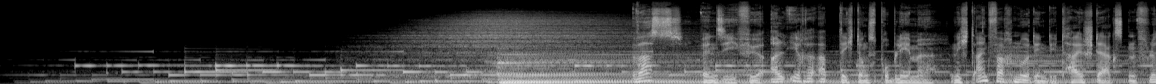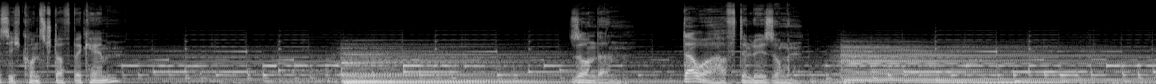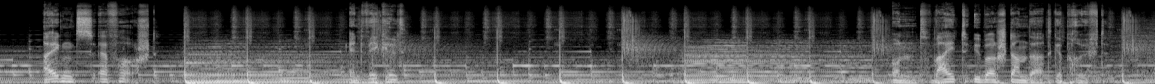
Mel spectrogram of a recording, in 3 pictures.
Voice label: Imagefilm, maenner

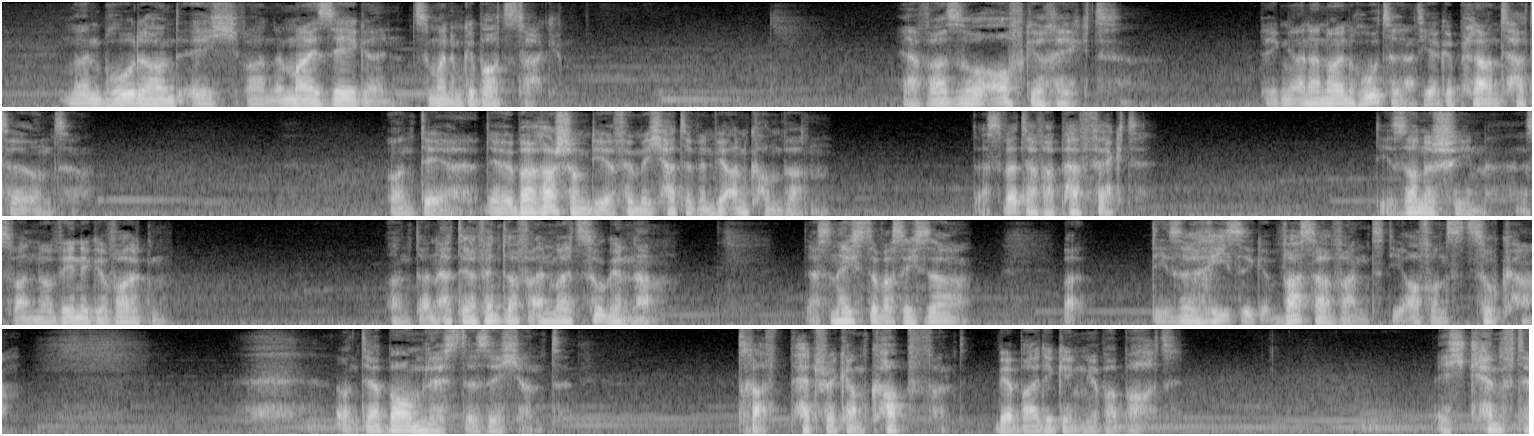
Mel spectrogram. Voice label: Synchron, maenner; Good Sam

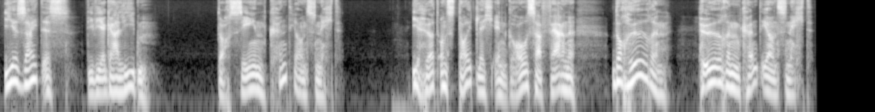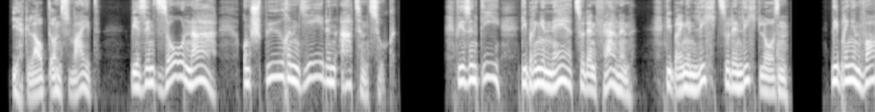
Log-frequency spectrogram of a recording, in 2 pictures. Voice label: poetisch, maenner

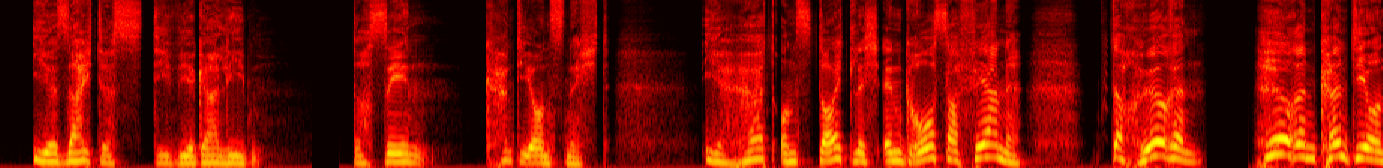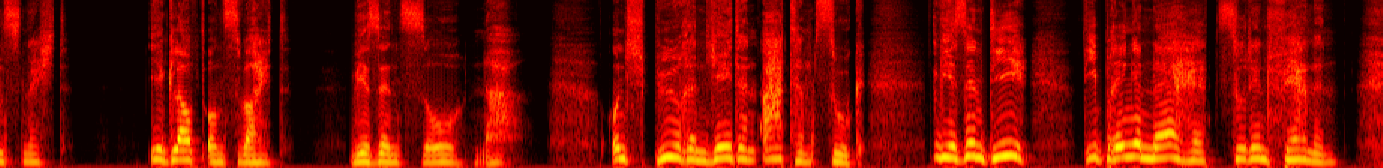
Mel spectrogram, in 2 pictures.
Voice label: poetisch

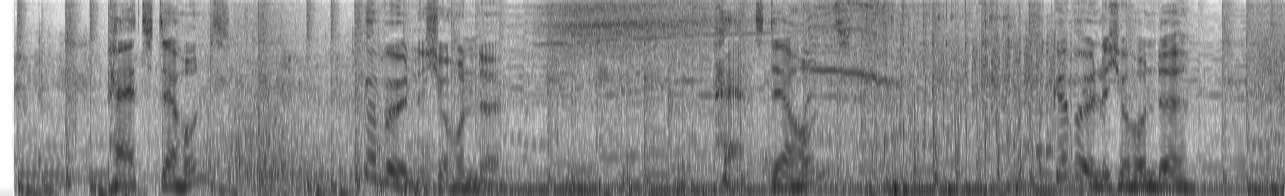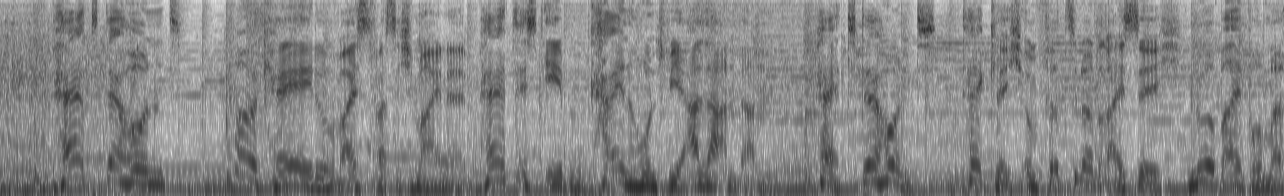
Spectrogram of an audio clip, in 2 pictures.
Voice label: Trailer; Warner; Boomerang; PatTheDog

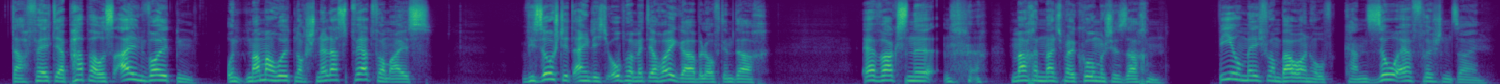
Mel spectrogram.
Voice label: Jungen; Biomilch

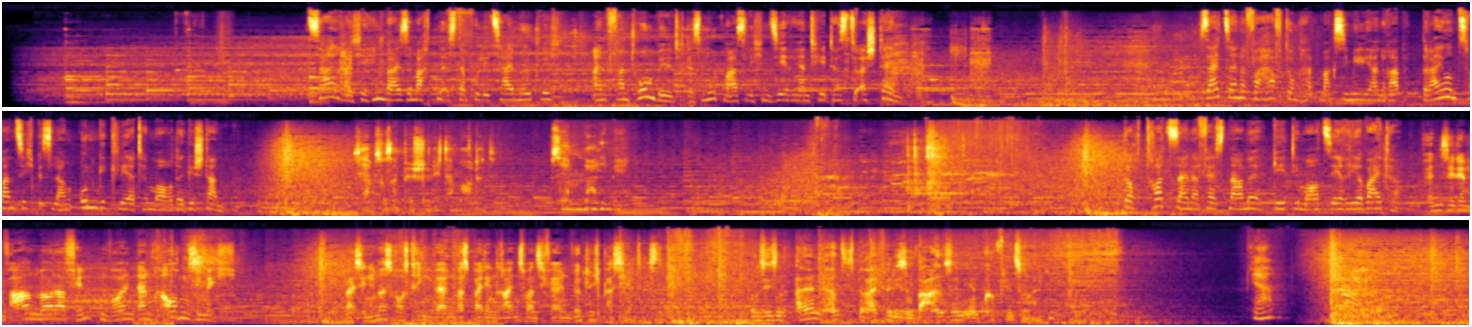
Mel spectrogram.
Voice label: Trailer, frauen; Joyn; 23 Morde

